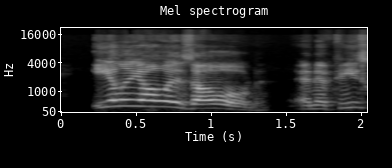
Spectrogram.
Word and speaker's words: Elio: But it's Elio is the way to pronounce it.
